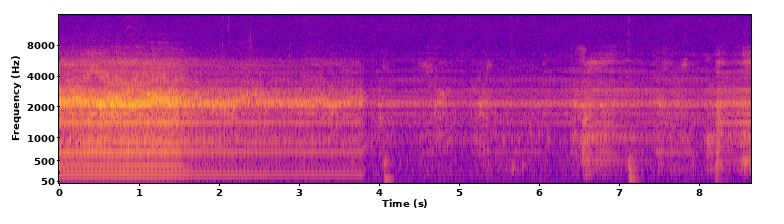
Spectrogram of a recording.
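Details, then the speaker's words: Soviet Serenada RE-308 radiogram switched from long wave to medium wave and tuned. Steady buzzing hum fades into faint crackles and hiss; interference only, no station received. "это по идее длинные волны но там сейчас ловить совершенно ничего давайте среднем включен и покрутим"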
